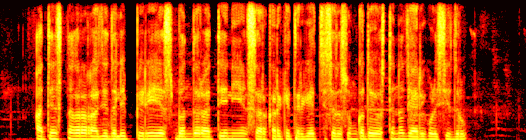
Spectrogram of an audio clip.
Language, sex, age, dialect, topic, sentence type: Kannada, male, 18-24, Mysore Kannada, banking, statement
